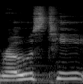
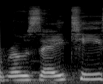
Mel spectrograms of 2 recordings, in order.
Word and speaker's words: rosé: it was really good I think I mispronounced it I said rose tea it's actually a rosé tea so I'm going to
